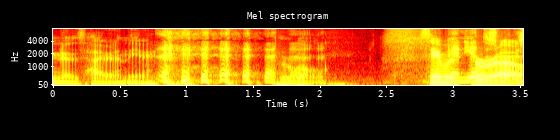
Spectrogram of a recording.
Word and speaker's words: Perrault: The key for French is if the letters at the end are in the word careful, then you pronounce them. So the letter T is not, so it'd be Perrault.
